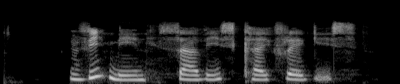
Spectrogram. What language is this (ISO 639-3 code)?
epo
